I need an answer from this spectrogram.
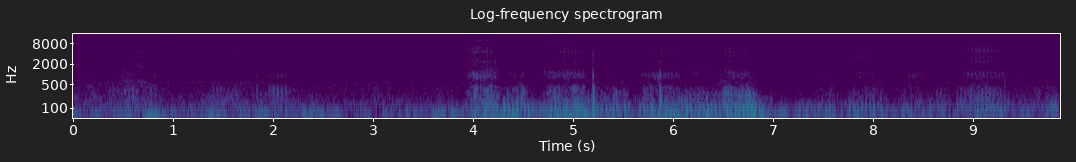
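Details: Deep, rapid purring from Fasu, a rescued orange tabby tomcat born October 2019, a continuous low rumble that swells louder in the middle with breathy snorts over it.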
